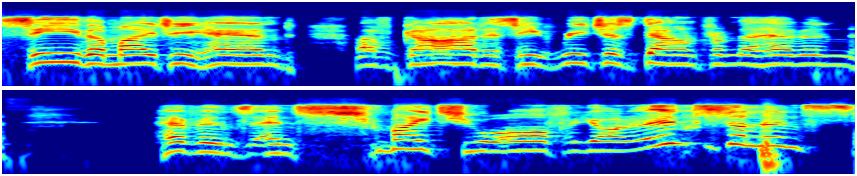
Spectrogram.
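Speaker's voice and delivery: high, ranting, proclaiming preacher voice like a sermon. Voicing Father Thomas casting a spell: character shouting a divine threat. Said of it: "Father Thomas just shouts and he's like".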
